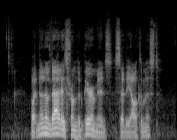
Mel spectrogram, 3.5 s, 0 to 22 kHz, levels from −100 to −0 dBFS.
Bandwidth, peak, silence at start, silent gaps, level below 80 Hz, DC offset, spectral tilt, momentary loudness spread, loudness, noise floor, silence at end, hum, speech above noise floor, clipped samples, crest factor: 13 kHz; -10 dBFS; 0.65 s; none; -54 dBFS; under 0.1%; -6 dB/octave; 16 LU; -31 LUFS; -64 dBFS; 0.45 s; none; 34 dB; under 0.1%; 22 dB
